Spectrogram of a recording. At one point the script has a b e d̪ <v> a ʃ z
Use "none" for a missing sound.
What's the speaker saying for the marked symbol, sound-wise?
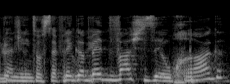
v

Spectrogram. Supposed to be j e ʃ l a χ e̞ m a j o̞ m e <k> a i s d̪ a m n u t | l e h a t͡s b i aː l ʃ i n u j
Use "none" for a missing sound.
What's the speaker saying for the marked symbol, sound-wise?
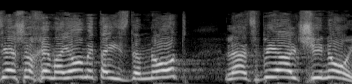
t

